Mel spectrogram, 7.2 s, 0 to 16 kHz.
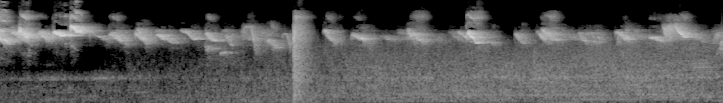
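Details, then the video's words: A captive white-eye (Mata Puteh) in Singapore, finally starting to sing again on 31 July 2023, gives a rapid, continuous run of high, thin, bright jumbled twittering notes with one sharp click partway through. "Mata Puteh Buka Sing"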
